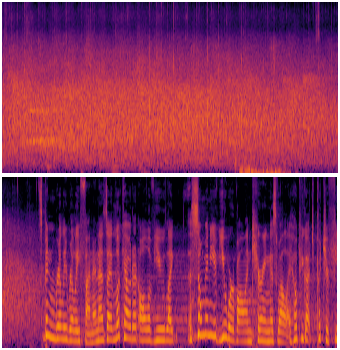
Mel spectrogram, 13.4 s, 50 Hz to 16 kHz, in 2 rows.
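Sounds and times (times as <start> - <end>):
large audience applauding event organizers and committee chairs: 0.0 - 7.4
low rumble: 4.7 - 5.8
speech: 7.6 - 13.4.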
